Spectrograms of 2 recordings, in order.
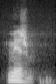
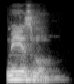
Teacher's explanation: Before a voiced consonant, in European Portuguese it's j. In Brazilian Portuguese it's z in most accents.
